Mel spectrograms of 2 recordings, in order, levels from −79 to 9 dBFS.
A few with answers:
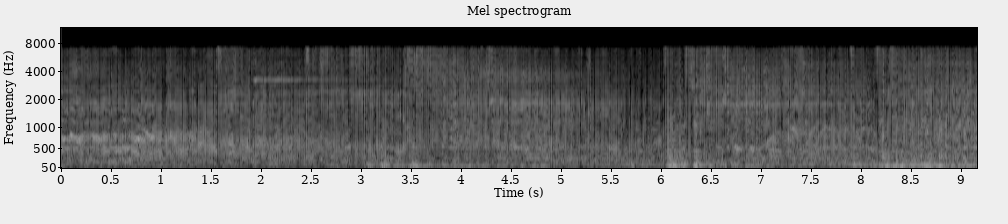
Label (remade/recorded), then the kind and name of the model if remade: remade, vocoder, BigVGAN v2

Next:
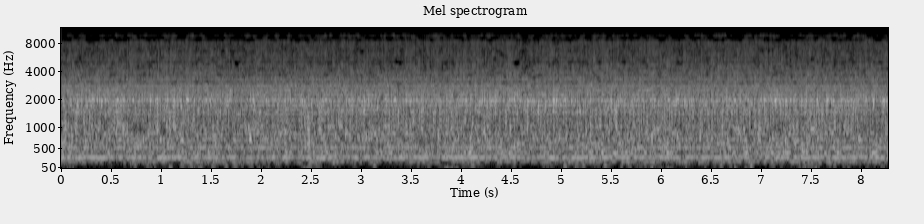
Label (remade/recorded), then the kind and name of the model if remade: remade, vocoder, BigVGAN v2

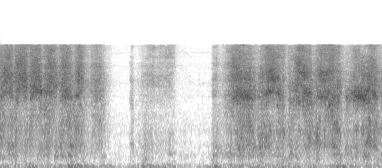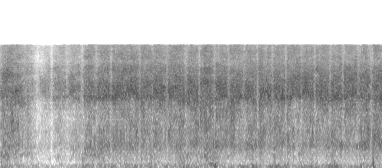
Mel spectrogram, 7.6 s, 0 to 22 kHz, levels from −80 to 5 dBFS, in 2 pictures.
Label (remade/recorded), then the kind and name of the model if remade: remade, codec, HILCodec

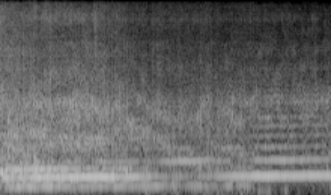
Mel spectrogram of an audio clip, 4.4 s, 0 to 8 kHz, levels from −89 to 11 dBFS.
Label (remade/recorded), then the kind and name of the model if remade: remade, codec, HILCodec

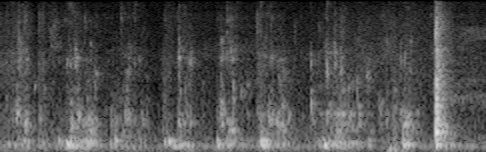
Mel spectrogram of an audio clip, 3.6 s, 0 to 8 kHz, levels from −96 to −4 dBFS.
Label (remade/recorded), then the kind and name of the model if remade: recorded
